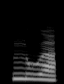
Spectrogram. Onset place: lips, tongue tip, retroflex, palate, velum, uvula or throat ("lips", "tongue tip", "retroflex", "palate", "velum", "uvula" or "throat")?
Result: tongue tip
